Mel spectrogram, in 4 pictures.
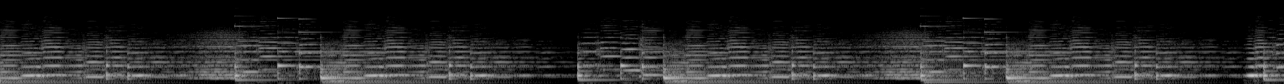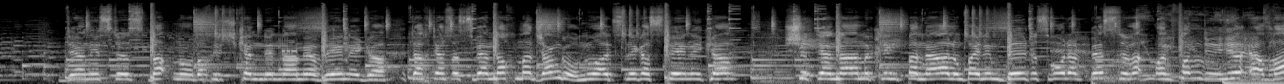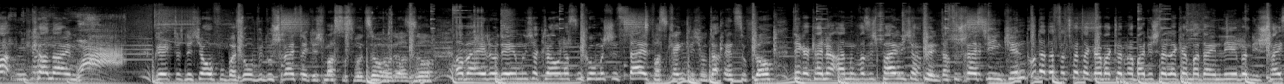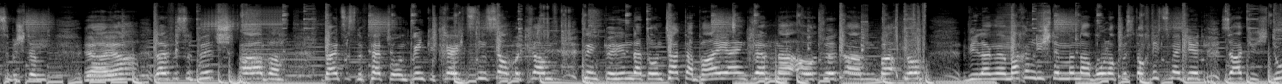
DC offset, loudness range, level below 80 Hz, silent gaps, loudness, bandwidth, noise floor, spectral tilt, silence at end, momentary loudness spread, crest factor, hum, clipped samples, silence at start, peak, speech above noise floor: under 0.1%; 16 LU; -26 dBFS; none; -14 LUFS; 19 kHz; -46 dBFS; -4.5 dB/octave; 0 s; 18 LU; 14 dB; none; under 0.1%; 0 s; 0 dBFS; 33 dB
